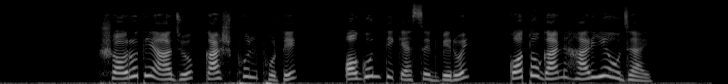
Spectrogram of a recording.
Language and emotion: Bengali, neutral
